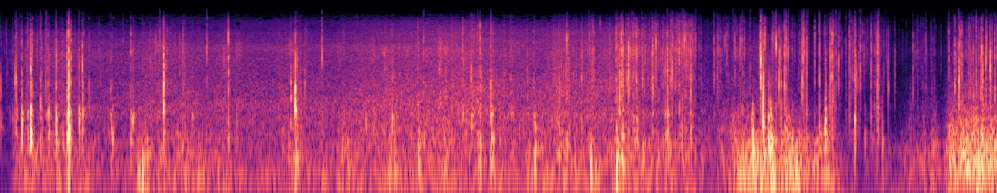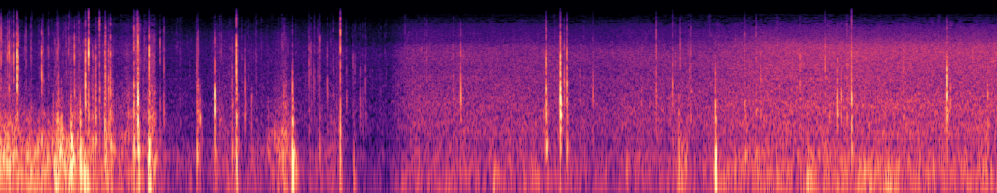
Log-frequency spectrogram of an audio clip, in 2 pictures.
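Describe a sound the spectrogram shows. Heavy rain falls steadily outdoors.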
